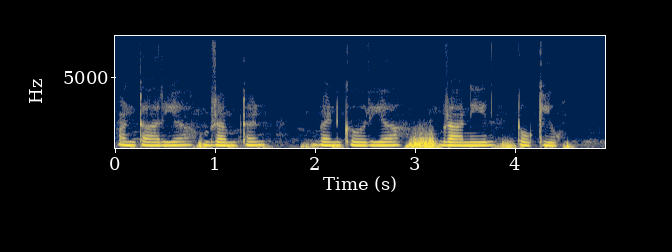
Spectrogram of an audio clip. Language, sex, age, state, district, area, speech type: Punjabi, female, 18-30, Punjab, Gurdaspur, rural, spontaneous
